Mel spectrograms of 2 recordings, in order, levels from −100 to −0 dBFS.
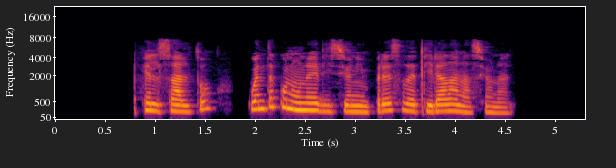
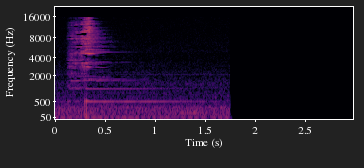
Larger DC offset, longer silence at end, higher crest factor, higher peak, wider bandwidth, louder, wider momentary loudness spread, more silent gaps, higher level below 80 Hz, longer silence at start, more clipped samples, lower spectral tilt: neither; second, 0.75 s vs 1.25 s; second, 18 dB vs 26 dB; first, -8 dBFS vs -28 dBFS; second, 7.8 kHz vs 16 kHz; first, -26 LUFS vs -44 LUFS; second, 11 LU vs 24 LU; first, 1.78-1.93 s vs none; second, -78 dBFS vs -72 dBFS; first, 0.9 s vs 0 s; neither; first, -5.5 dB/octave vs -0.5 dB/octave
